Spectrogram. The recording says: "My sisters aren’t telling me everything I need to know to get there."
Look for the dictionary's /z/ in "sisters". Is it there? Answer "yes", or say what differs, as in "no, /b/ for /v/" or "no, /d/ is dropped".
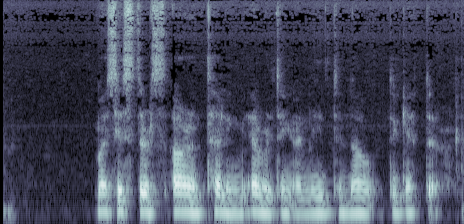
no, /s/ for /z/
